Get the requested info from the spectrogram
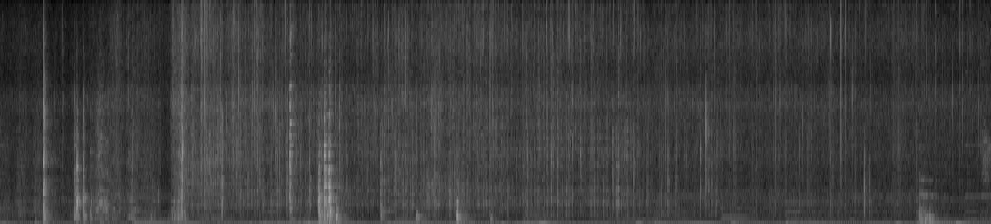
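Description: Zucchini-and-egg pancake sizzling as it fries in oil in a pan, with a wooden spatula scraping and knocking against the pan as the pancake is turned over. The loudest scrape comes about three seconds in.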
